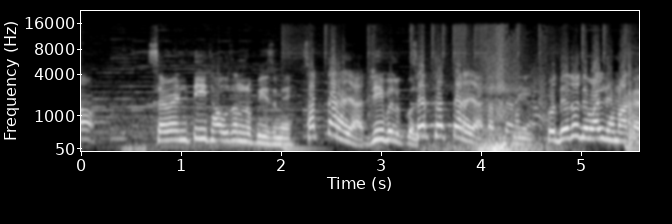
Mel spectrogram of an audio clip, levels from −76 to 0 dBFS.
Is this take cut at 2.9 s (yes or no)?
no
